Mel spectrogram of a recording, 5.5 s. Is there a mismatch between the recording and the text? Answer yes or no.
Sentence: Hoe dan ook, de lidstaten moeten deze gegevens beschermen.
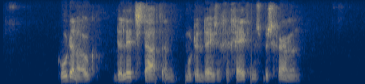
no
